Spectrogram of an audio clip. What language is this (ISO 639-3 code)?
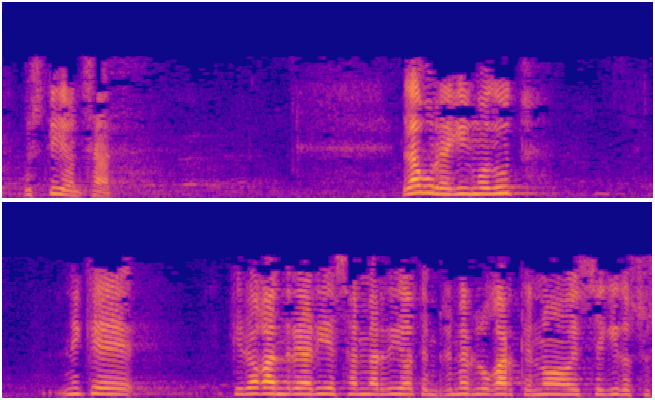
eus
